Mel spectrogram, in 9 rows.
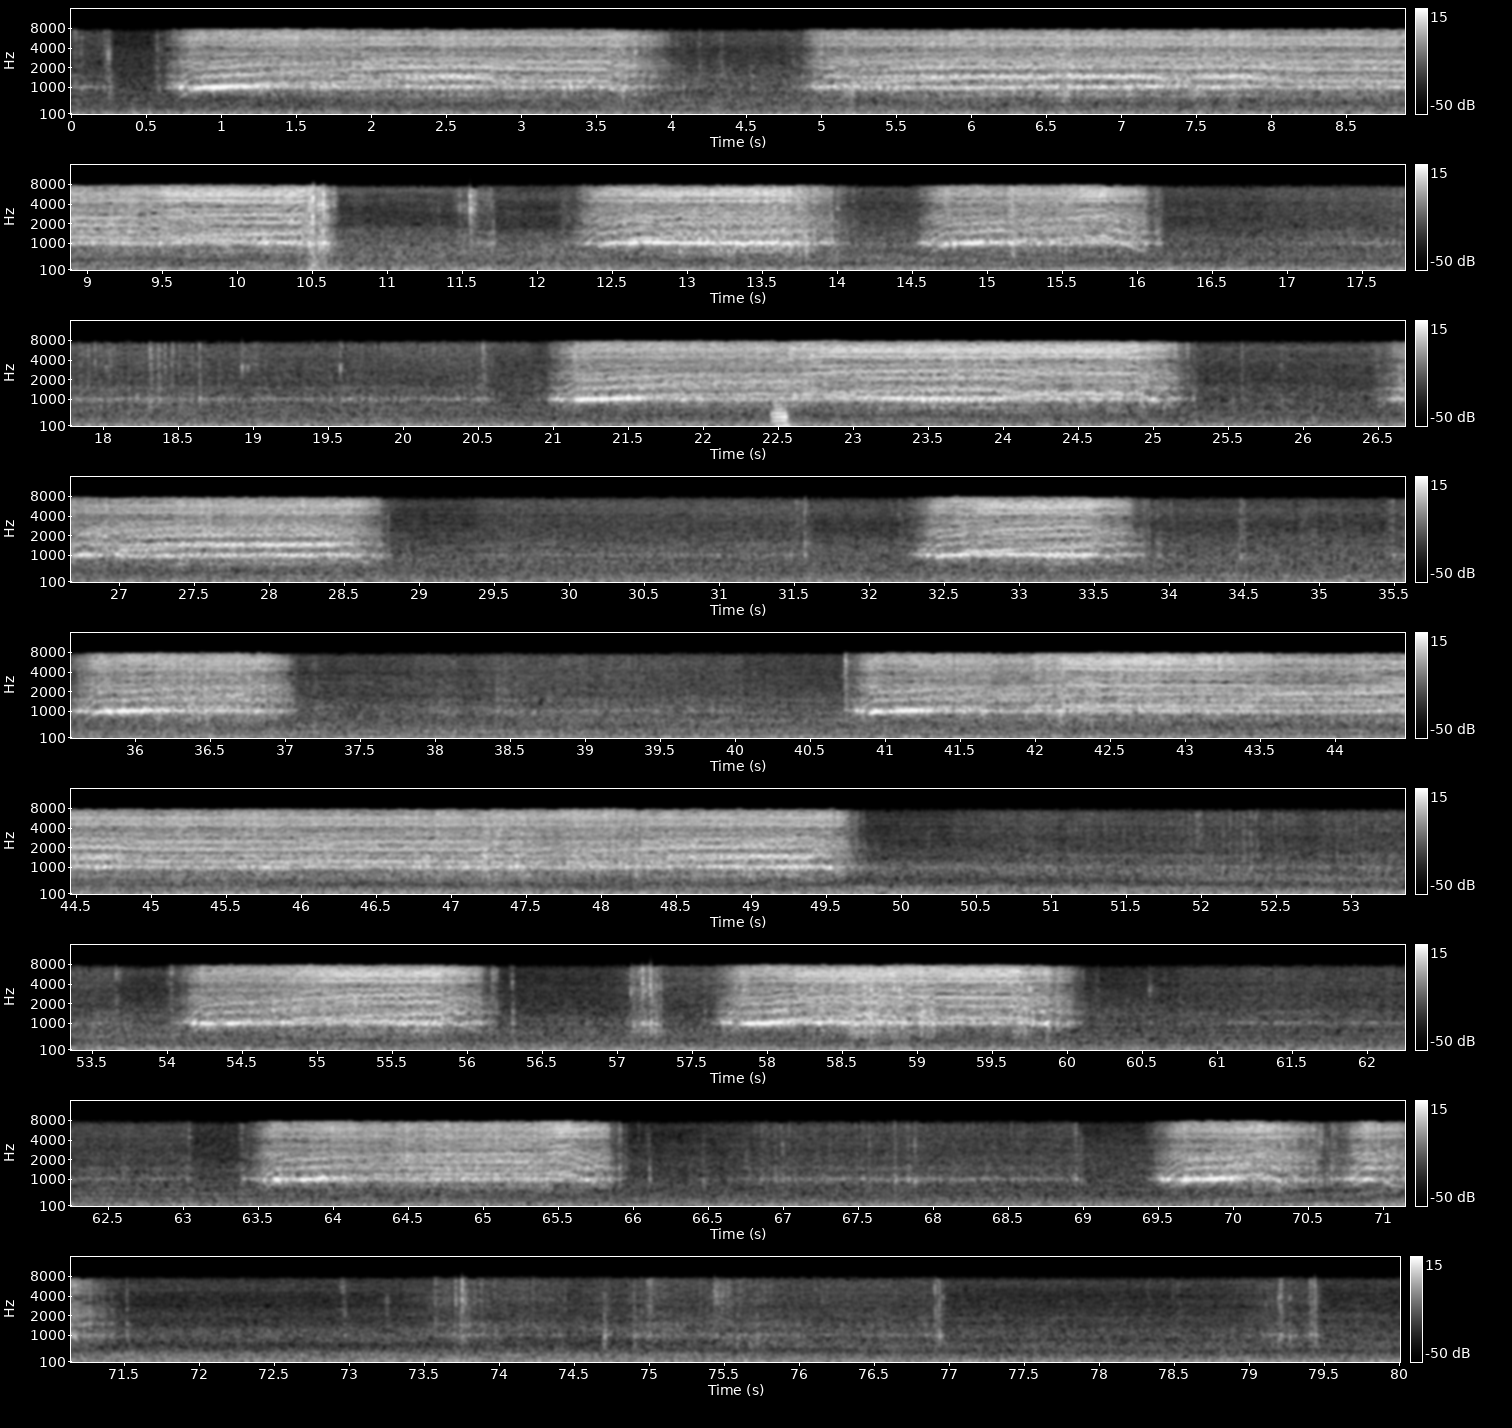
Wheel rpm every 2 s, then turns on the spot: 90, 130, 70, 150, 160, 40, 110, 90, 20, 20, 70, 160, 80, 100, 40, 20, 80, 60, 60, 20, 90, 160, 160, 160, 110, 20, 20, 120, 30, 130, 20, 40, 130, 10, 40, 40, 10, 20, 10, 0.
10-12 16-20 28-32 36-40 50-52 60-62 66-68 74-78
